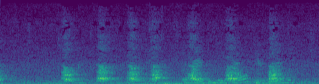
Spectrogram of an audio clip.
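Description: Guard dogs bark repeatedly in a wealthy residential area, a string of about seven barks at a steady rhythm, moderately distant, while people talk nearby.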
